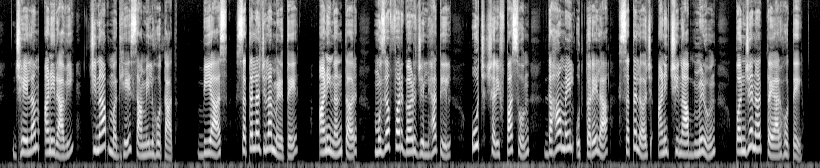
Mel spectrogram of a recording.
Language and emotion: Marathi, neutral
